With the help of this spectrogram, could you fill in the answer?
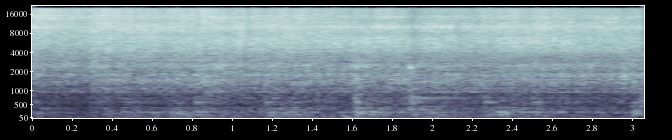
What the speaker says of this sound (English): As it's finishing browning, you'll see it's gotten pretty fatty.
